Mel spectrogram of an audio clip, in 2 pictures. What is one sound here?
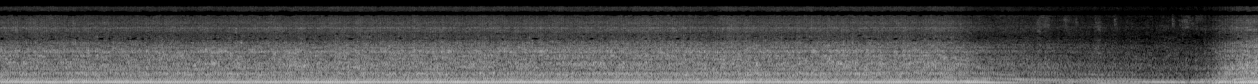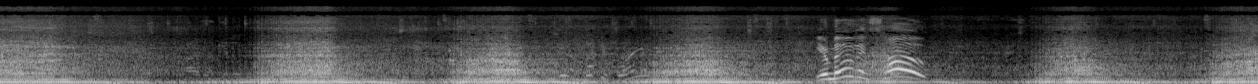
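Muddy water splashes and churns around a vehicle's wheels.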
